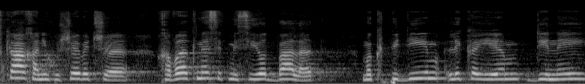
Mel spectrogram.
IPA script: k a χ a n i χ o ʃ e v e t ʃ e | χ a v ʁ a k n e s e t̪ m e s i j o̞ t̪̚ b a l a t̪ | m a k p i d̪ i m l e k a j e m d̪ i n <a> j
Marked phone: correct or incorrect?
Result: incorrect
